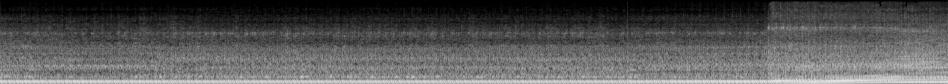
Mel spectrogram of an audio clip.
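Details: Old Detroit diesel on a rock crusher plant, first start in 3.5–4 years after a starter solenoid repair: deep, steady rumble with an even firing beat, no knocks or misses, settling into a smooth healthy run; normal running.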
